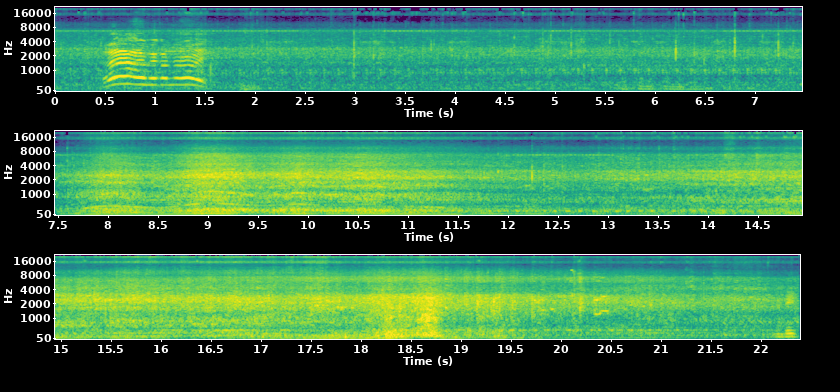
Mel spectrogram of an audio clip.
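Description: A car stuck in the mud revs as a second driver works it free, its engine rising and droning over several long bursts, with people talking nearby throughout.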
